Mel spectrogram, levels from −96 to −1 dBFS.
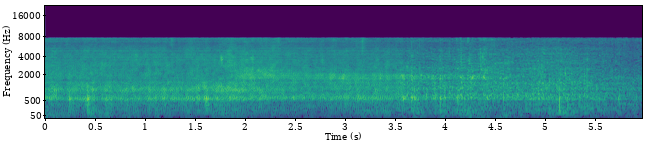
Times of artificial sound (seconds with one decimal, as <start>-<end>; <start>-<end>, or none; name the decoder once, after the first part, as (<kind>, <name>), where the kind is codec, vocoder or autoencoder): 0.0-3.6 (vocoder, Vocos)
